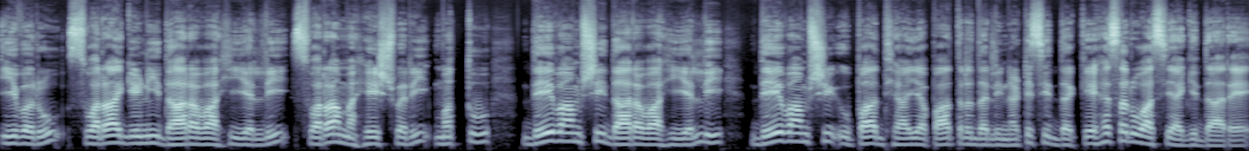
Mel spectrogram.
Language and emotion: Kannada, neutral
